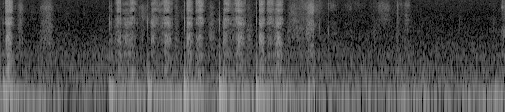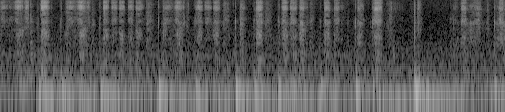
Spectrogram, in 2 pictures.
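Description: A wooden pencil's graphite tip scratches across a thin lined paper pad lying flat on a desk during writing. Bursts of bright, dry scratching strokes alternate with short pauses, with soft low taps as the pencil meets the pad.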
